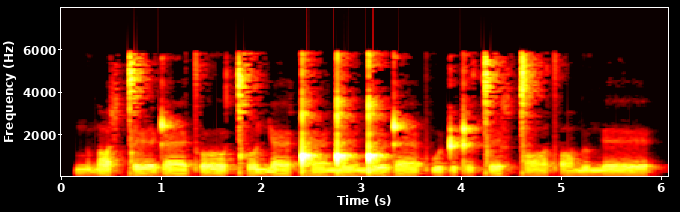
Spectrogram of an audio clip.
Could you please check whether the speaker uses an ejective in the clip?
yes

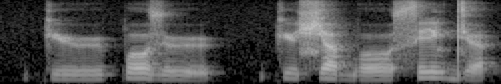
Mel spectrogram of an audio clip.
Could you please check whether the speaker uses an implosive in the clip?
no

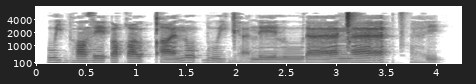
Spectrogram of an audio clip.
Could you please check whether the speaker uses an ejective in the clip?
yes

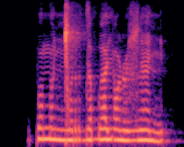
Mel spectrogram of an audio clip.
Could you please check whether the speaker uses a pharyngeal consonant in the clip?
no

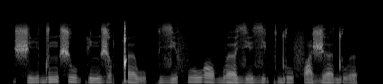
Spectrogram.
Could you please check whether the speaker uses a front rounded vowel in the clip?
no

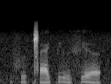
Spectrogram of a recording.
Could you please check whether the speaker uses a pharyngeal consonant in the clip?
no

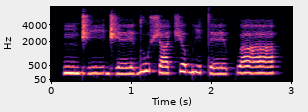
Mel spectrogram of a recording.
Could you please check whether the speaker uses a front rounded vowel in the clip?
no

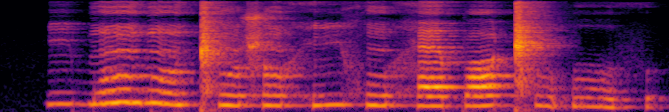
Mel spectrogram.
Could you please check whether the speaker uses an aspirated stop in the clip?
yes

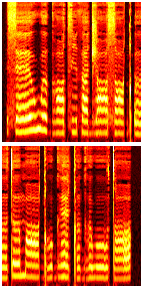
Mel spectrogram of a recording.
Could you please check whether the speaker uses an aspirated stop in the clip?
no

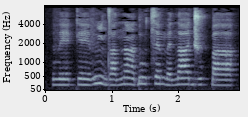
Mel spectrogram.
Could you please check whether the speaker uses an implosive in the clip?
yes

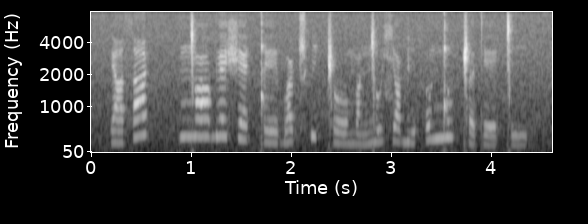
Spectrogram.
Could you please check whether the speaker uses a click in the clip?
yes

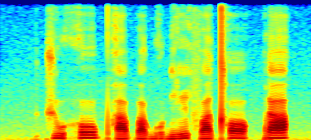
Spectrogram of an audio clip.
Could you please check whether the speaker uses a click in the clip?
no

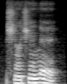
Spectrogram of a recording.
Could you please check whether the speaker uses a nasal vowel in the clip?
yes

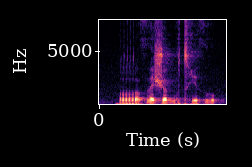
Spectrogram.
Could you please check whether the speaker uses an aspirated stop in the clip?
yes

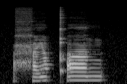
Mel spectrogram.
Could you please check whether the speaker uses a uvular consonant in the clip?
yes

